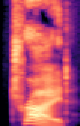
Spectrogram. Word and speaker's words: tried: Sacamos la E de la pronunciación y decimos tried.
